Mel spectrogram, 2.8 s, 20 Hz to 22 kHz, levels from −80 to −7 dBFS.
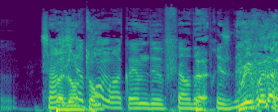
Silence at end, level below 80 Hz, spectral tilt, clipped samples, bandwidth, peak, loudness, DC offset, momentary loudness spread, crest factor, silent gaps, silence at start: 0 s; -34 dBFS; -5 dB/octave; under 0.1%; 17 kHz; 0 dBFS; -18 LUFS; under 0.1%; 5 LU; 18 dB; none; 0 s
